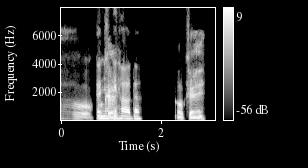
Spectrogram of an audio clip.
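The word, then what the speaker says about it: Kanyen'kehà:ka: The K's are pronounced G's. Oh, okay. Kanyakahaga. Okay. Kanyakahaga.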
